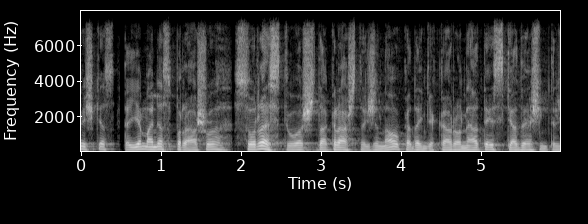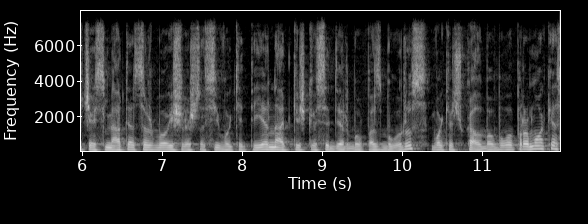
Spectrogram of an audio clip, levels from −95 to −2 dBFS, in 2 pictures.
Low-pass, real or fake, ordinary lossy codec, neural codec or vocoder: 7.2 kHz; fake; Opus, 64 kbps; codec, 16 kHz, 16 kbps, FreqCodec, larger model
